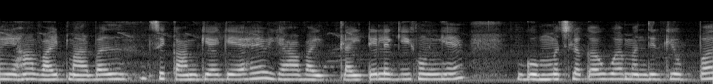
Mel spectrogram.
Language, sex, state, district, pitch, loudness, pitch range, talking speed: Hindi, female, Uttar Pradesh, Lucknow, 235 Hz, -15 LUFS, 230-245 Hz, 175 wpm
